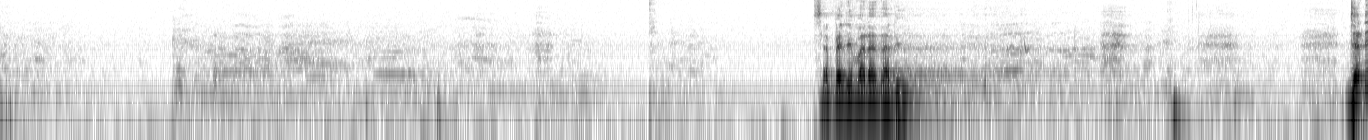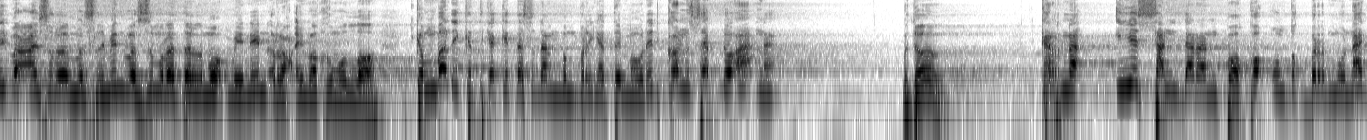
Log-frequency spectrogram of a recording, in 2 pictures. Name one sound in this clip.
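A man speaks with animation into a microphone, heard through loudspeakers in an echoing hall.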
